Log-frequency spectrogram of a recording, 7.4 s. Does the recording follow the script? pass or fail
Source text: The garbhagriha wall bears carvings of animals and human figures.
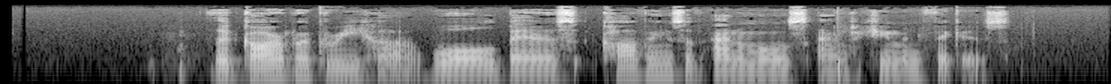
pass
